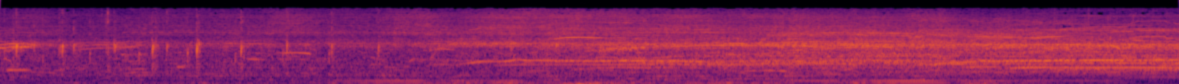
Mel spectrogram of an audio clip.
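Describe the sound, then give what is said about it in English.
Baseball crowd cheering for batter Freeman on a full count, a steady roar of voices with scattered whoops that swells slightly midway and holds. “Crowd getting behind Freeman, who's been a fan favorite all year.”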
